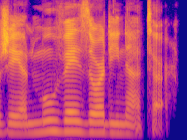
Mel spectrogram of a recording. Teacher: I don't usually hear that S, but followed by an O, I will. J'ai un mauvais ordinateur to make it flow.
